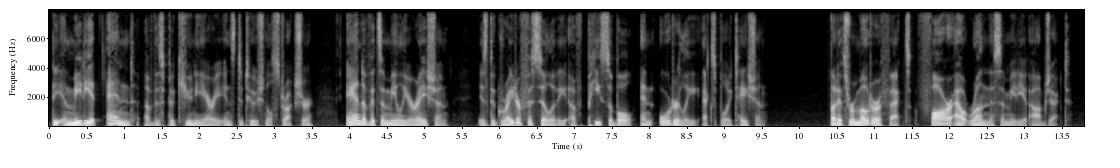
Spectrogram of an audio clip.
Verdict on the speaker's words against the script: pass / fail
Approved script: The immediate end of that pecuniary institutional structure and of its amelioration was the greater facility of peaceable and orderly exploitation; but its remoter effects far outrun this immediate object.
fail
